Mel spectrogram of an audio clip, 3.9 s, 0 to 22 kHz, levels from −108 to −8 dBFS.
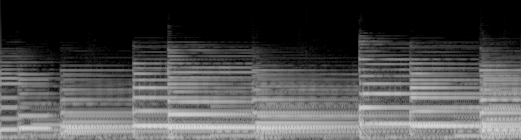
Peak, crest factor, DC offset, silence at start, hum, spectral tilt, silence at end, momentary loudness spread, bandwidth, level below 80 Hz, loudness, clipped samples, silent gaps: -14 dBFS; 14 dB; under 0.1%; 0 s; none; -8 dB/octave; 0 s; 7 LU; 6.8 kHz; -54 dBFS; -29 LUFS; under 0.1%; none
